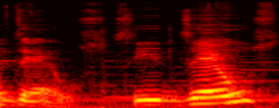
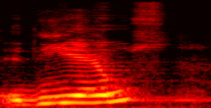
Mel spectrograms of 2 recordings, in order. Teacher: la dental sonora en contacto con la yod, y el resultado entonces es una zeta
